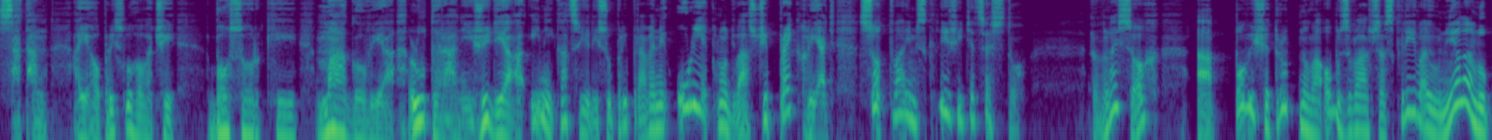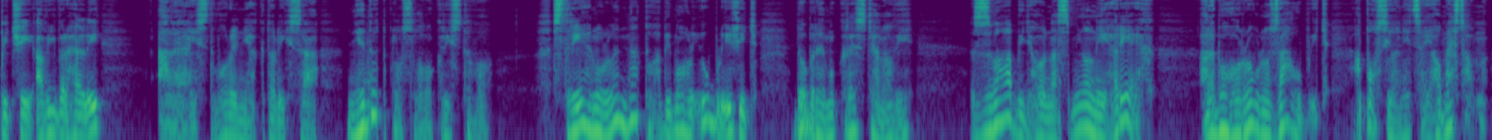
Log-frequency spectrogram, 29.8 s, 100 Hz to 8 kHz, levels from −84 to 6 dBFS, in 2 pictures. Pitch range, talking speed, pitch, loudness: 105-155 Hz, 130 wpm, 125 Hz, -27 LUFS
